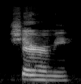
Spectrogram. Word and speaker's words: Cheramy: How do I pronounce your last name so I say it right? Cheramy. Cheramy.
